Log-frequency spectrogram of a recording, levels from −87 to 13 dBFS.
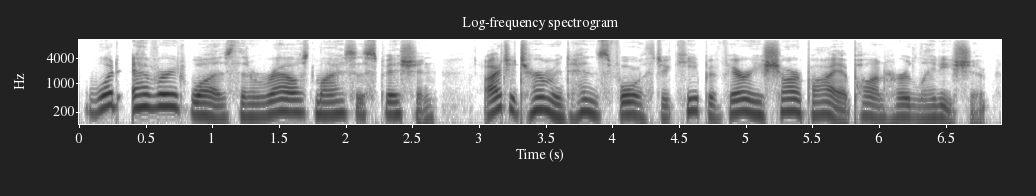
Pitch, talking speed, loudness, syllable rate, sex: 175 Hz, 165 wpm, -18 LUFS, 5.3 syllables/s, female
